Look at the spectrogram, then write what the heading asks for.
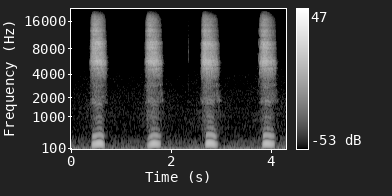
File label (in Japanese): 子音Z スタッカート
